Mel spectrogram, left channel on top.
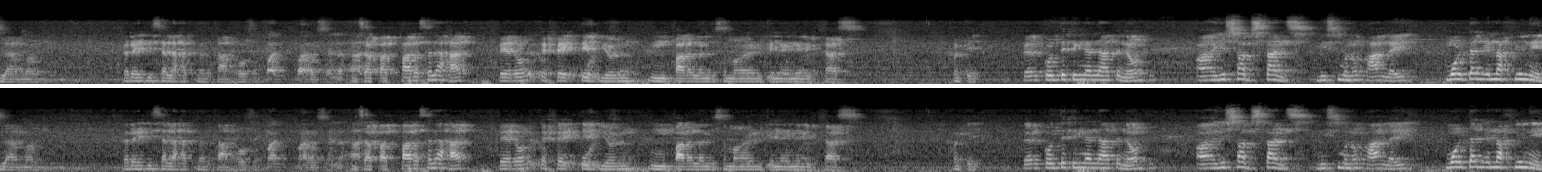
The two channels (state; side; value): normal; both; correlation 0.61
